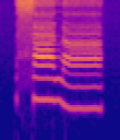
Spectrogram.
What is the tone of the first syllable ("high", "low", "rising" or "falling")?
high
